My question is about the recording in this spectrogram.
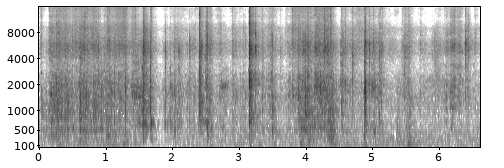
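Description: Scattered light clicks and knocks of kitchen utensils and dishes being handled, with quiet murmuring underneath.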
